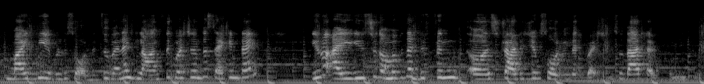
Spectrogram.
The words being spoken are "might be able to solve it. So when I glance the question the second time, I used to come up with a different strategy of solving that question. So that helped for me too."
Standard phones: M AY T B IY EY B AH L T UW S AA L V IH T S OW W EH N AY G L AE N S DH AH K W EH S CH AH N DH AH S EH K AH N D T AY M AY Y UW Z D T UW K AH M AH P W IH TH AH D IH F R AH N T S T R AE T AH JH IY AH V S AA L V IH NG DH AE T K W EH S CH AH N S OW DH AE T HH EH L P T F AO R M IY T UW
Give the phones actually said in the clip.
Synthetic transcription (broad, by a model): M AY T B IY EY B AH L T UW S AA L V IH T S OW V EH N AY G L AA N S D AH K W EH S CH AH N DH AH S EH K AH N D T AY M AY Y UW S T UW K AH M AH P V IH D AH D IH F R AH N T S T R AE T AH JH IY AH V S AA L V IH NG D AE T K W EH S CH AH N S OW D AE T HH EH L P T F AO L M IY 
